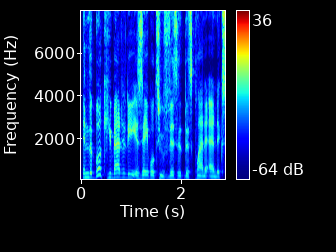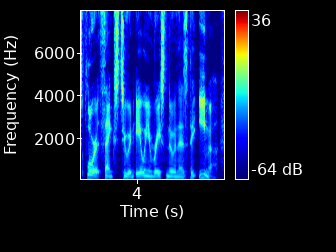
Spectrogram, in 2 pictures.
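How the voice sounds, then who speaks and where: Guy doing podcast narration, explains stuff conversationally, medium pitch, really dry close mic. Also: fairly bright tone, dry recording. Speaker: podcast host. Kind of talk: semi-scripted podcast narration about science fiction.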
